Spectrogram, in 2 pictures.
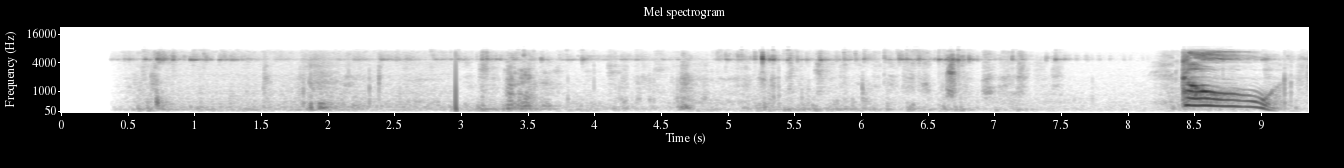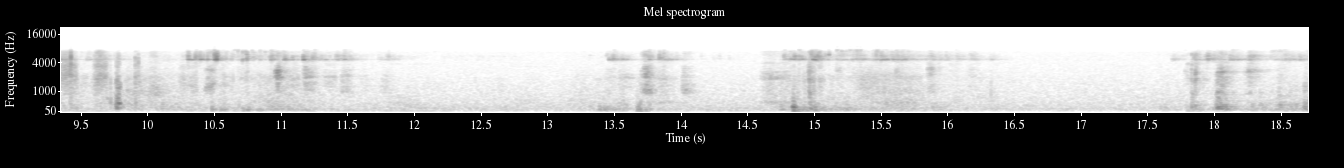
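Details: Wembley, a Yorkshire Terrier, dashes playfully around the house after coming back from the park, filmed on a Droid phone; one loud, falling yelping bark near the middle stands out over scrabbling paws, panting and household clatter.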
